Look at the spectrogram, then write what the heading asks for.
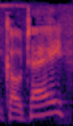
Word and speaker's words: Valerie Cote: Valerie Cote, is that the way you That's pronounce right.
